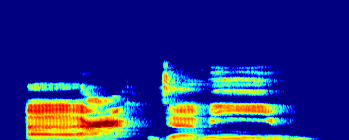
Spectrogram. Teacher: cara membaca tashil yang benar adalah dengan menegaskan hamzah yang pertama, kemudian melunakkan alif yang kedua atau hamzah yang kedua.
